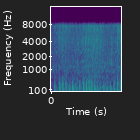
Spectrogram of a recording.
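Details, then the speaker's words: Old Honda Supra motorcycle electric starter test: jumped straight from the battery, the starter motor churns steadily at about ten pulses a second. The motor and wiring are good, so the starter relay/solenoid is faulty. "Jadi masalahnya ada di bagian ini, teman-teman. Salah satu baut ini terhubung langsung ke baterai, kan, teman-teman?"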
